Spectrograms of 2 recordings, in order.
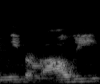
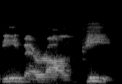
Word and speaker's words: liberavi: So maybe I shouldn't say libera, liberare, liberawi. I should just pronounce the V, liberavi.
